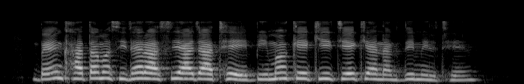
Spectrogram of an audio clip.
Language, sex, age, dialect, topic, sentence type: Chhattisgarhi, female, 31-35, Western/Budati/Khatahi, banking, question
